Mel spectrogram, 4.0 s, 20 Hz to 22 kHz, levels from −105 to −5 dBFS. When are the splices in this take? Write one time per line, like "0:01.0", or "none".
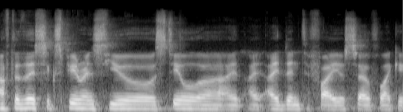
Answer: none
